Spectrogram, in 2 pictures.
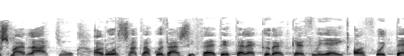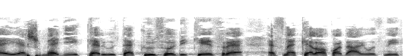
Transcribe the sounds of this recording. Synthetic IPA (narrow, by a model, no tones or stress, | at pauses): oʃt̪maːrlaːcːukɒ̰ɾo̞st͡ʃɒt̪lɒko̞zaːʃifɛlt̪eːt̪ɛlɛkːø̞vɛt̪kɛzmeːɲɛjit̪ʰɒsho̞ct̪ɛjːɛʃmɛɟeːkːɛɾylt̪ɛkːylfø̞ld̪ikeːsrɛɛst̪mɛkːɛlɒkɒd̪aːjo̞zni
